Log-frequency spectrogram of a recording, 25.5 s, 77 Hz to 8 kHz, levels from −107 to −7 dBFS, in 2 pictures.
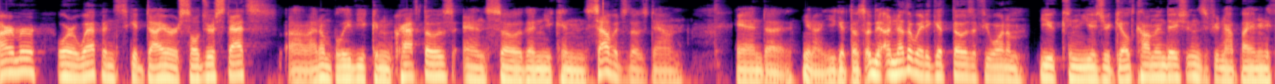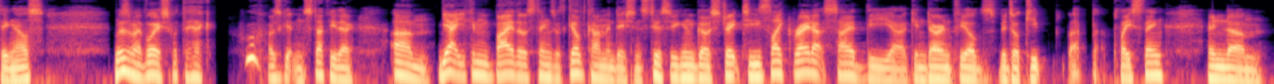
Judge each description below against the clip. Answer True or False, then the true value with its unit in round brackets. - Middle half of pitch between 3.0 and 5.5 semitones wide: True (4.6 semitones)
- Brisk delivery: True (230 wpm)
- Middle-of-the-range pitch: False (105 Hz)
